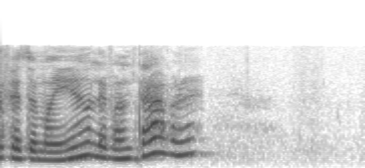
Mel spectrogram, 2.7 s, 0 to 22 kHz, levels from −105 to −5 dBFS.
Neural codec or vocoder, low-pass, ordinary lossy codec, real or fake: none; 7.2 kHz; MP3, 64 kbps; real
